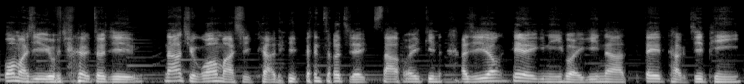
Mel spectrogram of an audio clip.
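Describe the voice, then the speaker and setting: A man's voice: medium pitch, fairly even intonation, fairly quick, hardly any pauses, soft background music. A man with a Taiwanese accent giving his reading of a story as a guest in a conversational discussion. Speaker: guest panelist.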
